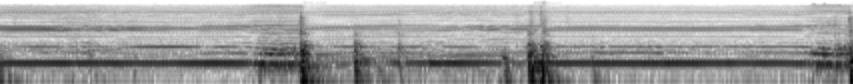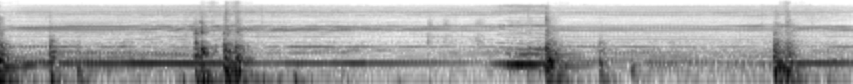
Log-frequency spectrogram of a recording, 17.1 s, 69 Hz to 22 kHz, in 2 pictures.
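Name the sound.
Falach 20 sawdust briquette press whirring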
